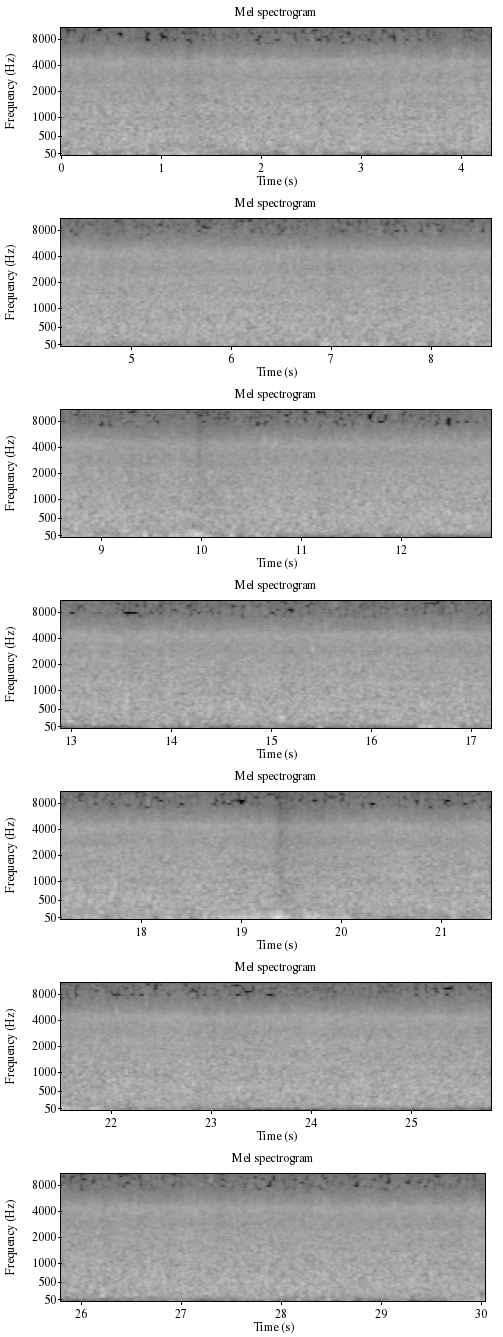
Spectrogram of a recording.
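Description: Small creek rushing and babbling steadily, with two brief low thumps about ten and nineteen seconds in.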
